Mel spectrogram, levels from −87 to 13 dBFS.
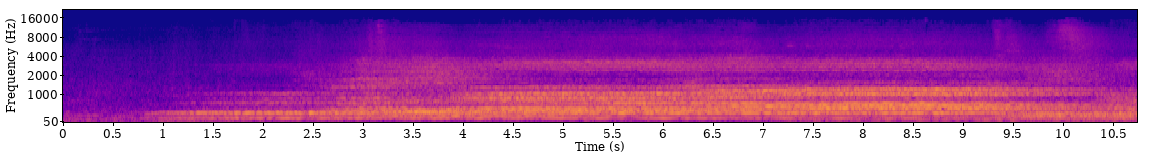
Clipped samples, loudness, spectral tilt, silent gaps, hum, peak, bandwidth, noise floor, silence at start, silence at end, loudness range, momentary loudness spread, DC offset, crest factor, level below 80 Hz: under 0.1%; -19 LUFS; -6.5 dB/octave; none; none; -4 dBFS; 13.5 kHz; -48 dBFS; 0.8 s; 0 s; 7 LU; 9 LU; under 0.1%; 14 dB; -56 dBFS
